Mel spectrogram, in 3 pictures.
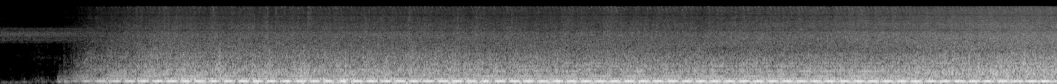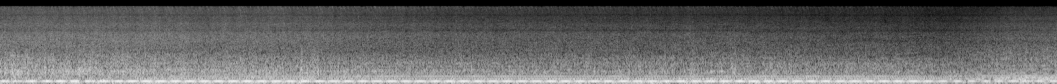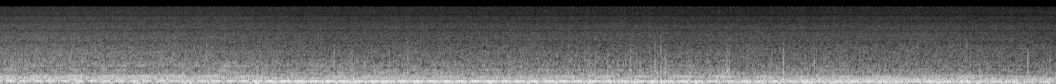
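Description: Airboat's engine and air propeller running loud and steady at speed. It comes in suddenly about half a second in, and its pitch shifts slightly around twenty seconds in.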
